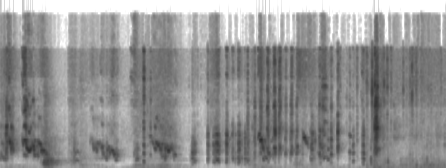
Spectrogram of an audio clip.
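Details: Happy pet budgerigars produce scratchy warbling chirps and fast rattled notes in a continuous chatter over low background hum.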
